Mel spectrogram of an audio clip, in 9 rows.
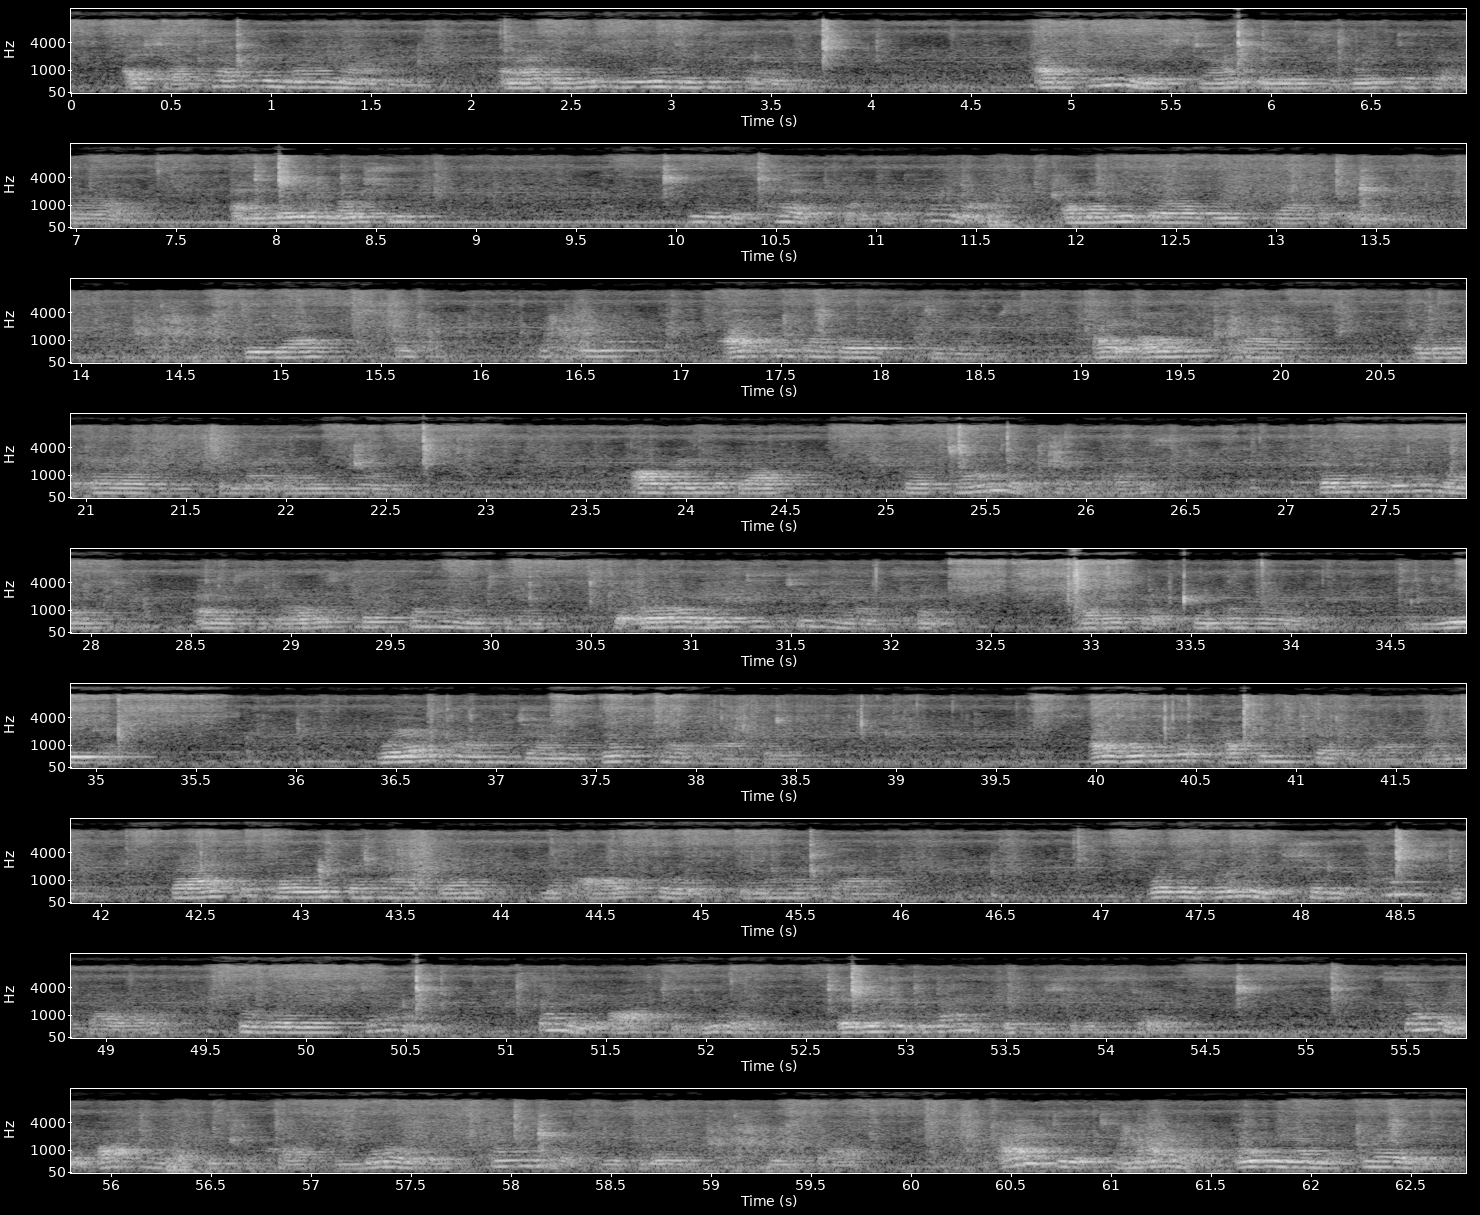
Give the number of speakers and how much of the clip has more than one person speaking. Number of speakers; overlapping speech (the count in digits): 1, no overlap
